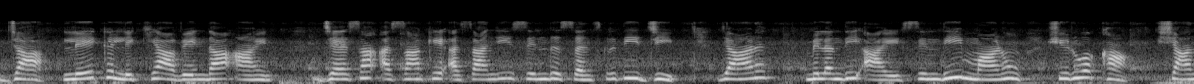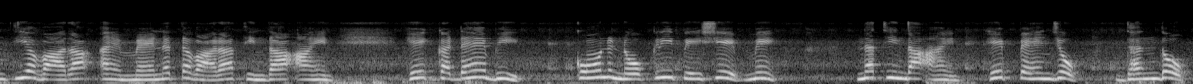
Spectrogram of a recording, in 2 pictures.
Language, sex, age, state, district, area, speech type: Sindhi, female, 30-45, Madhya Pradesh, Katni, urban, spontaneous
